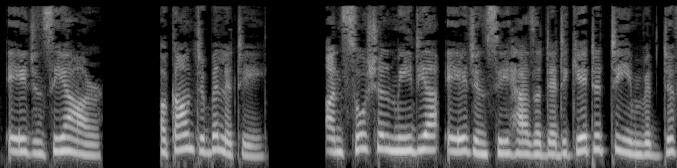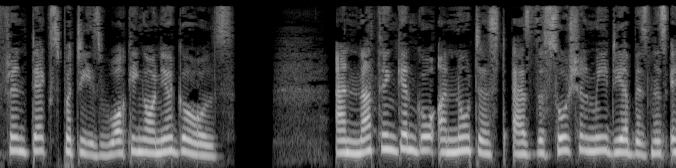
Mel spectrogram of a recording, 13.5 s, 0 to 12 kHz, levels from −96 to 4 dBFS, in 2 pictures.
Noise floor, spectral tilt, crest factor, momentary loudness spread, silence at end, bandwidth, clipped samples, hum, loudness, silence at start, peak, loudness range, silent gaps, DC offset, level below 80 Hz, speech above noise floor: -55 dBFS; -5 dB/octave; 16 dB; 6 LU; 0 s; 11 kHz; under 0.1%; none; -24 LUFS; 0.1 s; -8 dBFS; 3 LU; 1.04-1.59 s, 2.69-3.24 s, 9.13-9.49 s; under 0.1%; -66 dBFS; 32 dB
